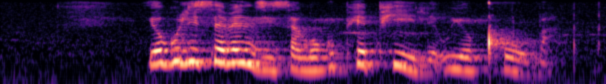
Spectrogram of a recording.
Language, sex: Zulu, female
